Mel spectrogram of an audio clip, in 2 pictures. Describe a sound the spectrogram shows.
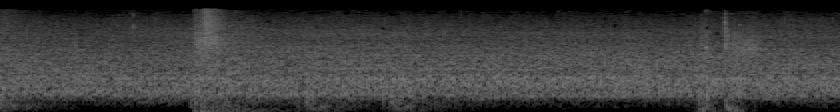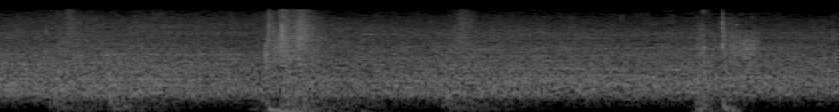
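Heavy blows thud against a wrestling ring mat.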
